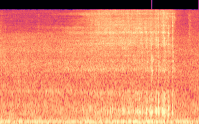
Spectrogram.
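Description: Sea surf washing on a beach: a steady low rumble, with a wave's wash building from about a second in.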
